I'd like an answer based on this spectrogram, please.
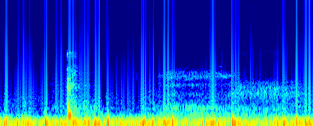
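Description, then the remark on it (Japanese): A woman's steady heartbeat, heard with an ear against her chest, thumps low and muffled, with regular soft beats repeating throughout and a faint rustle partway through. “ほら心臓の音、耳を澄ませてみて。”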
